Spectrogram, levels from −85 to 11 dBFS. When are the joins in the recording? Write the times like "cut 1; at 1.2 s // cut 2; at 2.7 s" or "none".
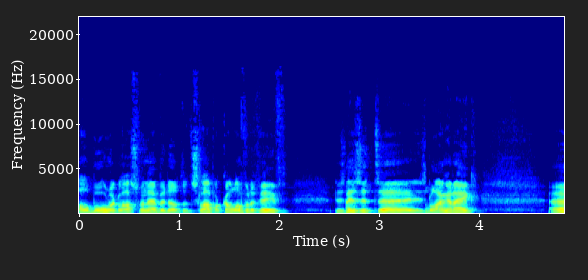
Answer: cut 1; at 2.7 s // cut 2; at 3.5 s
